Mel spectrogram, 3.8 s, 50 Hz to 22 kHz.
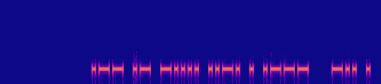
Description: Morse code, heard as a keyed tone, about 36 wpm, 700 Hz. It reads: WA6FEJ DE
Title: USA Callsign DE Callsign - 6 Characters - 35wpm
